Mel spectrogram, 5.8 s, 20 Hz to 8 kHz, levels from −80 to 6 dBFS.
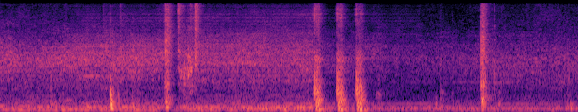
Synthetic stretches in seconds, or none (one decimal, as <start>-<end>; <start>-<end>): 0.7-4.2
